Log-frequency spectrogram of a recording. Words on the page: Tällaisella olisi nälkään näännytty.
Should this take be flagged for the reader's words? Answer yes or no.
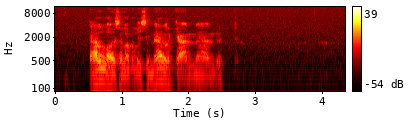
no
